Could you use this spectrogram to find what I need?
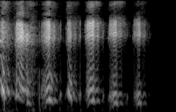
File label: Female Taunt, Cannibal, dialogue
